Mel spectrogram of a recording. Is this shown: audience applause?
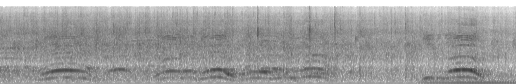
yes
